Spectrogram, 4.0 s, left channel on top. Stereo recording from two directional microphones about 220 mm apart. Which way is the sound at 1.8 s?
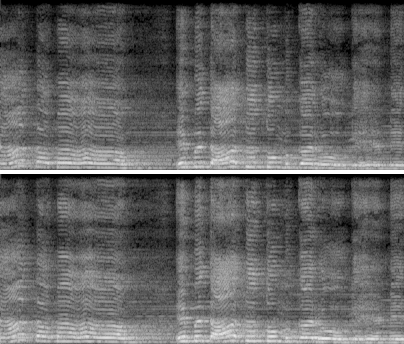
25° right (ahead or behind).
